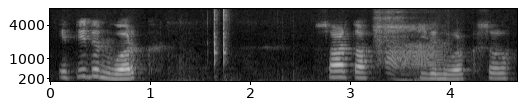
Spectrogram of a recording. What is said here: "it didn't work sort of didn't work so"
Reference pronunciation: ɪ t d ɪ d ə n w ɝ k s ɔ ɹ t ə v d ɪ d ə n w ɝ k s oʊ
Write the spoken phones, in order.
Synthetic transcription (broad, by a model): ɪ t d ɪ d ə n w ɝ k s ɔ ɹ t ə f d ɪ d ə n w ɝ k s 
